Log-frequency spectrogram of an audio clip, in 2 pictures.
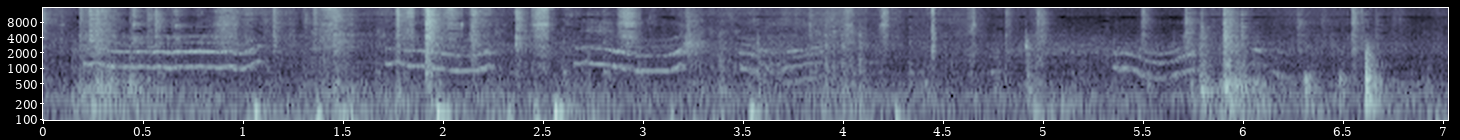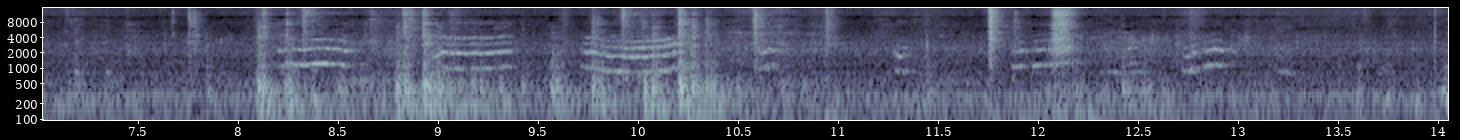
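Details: Shih Tzu giving high, thin whines, some rising and some falling or wavering, in short bursts with pauses, over a low background rumble and occasional knocks.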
